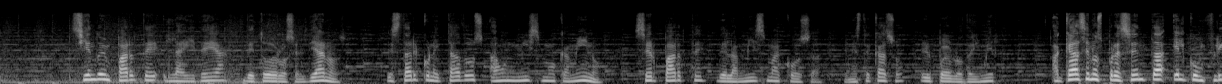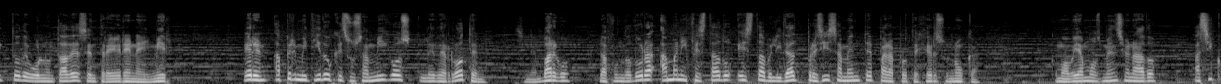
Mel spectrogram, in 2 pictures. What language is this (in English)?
Spanish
